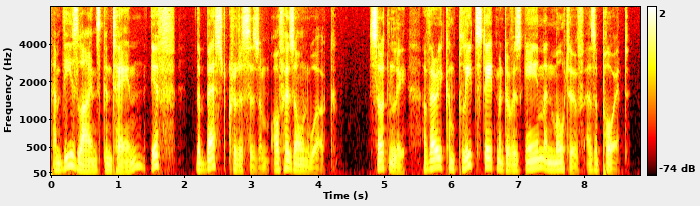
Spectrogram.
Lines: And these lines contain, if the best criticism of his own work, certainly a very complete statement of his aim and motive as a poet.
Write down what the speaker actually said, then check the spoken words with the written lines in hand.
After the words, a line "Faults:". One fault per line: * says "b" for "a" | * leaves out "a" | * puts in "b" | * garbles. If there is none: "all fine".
And these lines contain, if the best criticism of his own work, certainly a very complete statement of his aim and motive as a poet.
Faults:
all fine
